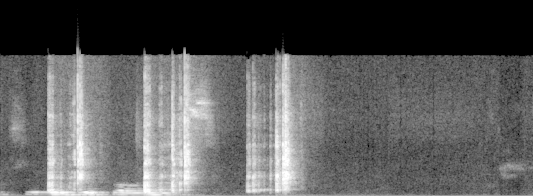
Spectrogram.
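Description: A child's voice saying a few soft words, with sharp clicks among them, falling silent about two seconds in.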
